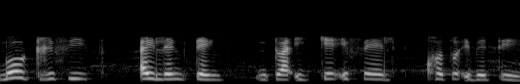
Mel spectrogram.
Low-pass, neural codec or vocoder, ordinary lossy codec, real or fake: 3.6 kHz; autoencoder, 48 kHz, 128 numbers a frame, DAC-VAE, trained on Japanese speech; none; fake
